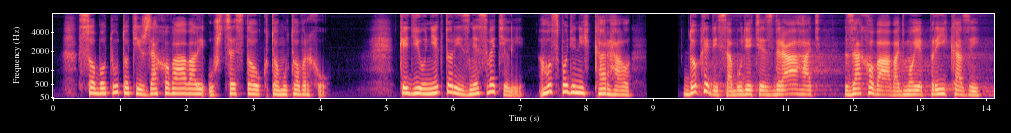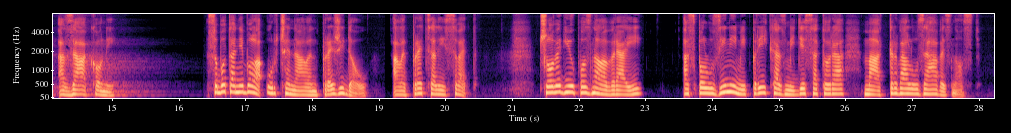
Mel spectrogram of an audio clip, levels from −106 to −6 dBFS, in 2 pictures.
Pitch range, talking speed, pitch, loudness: 140-185 Hz, 100 wpm, 160 Hz, -20 LUFS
